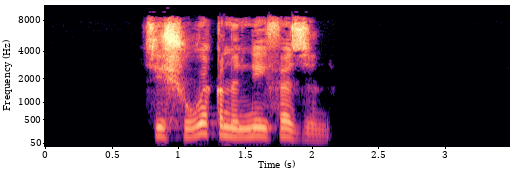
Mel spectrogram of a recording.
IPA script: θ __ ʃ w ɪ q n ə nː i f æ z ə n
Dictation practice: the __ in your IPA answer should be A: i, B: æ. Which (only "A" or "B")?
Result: A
